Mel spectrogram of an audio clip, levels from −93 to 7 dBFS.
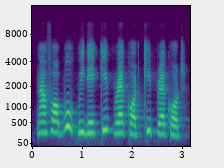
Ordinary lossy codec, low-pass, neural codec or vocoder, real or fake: none; 10.8 kHz; codec, 24 kHz, 0.5 kbps, DualCodec; fake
